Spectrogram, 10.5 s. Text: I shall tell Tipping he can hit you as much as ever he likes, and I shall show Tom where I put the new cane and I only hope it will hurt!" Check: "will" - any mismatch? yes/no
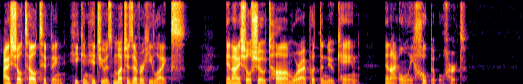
no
